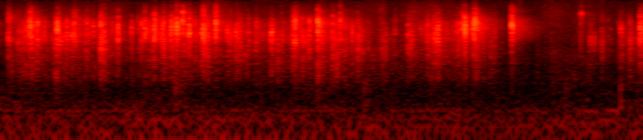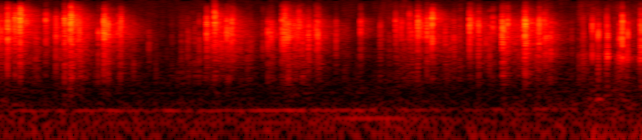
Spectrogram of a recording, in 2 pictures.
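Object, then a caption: Small unfinished wooden beads. A handful of small, solid, unfinished wooden beads is cupped in both hands over a wooden bowl and rolled and shaken between the palms and fingertips. This makes dense, bright clicking and rattling that swells and fades in repeated bursts over a faint low hum.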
